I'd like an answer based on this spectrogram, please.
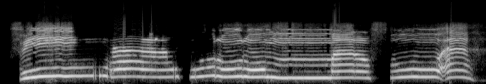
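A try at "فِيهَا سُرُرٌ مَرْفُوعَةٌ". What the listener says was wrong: Mer dibaca tebal Ibu. Marfu'ah. sururumnya Ibu, sururumnya kurang panjang gunnahnya. Fiha sururum marfu'ah.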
